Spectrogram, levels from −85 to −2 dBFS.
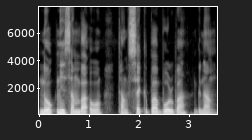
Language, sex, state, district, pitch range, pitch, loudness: Garo, male, Meghalaya, South Garo Hills, 100-140 Hz, 120 Hz, -18 LUFS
